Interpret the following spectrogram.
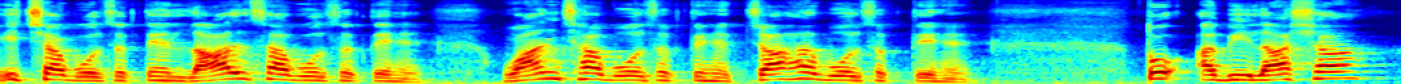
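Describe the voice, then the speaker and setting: A male teacher giving an online exam-prep lesson, encouraging his students and repeating word lists in a drilling rhythm. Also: high-pitched.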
